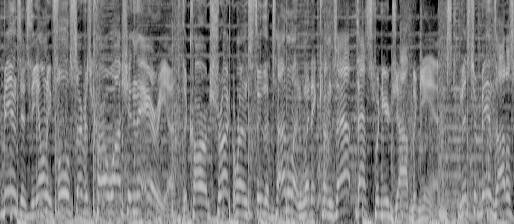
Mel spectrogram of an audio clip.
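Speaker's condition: No condition

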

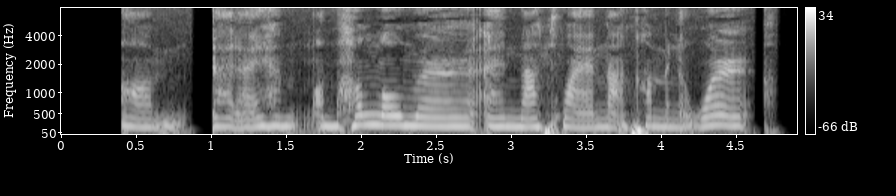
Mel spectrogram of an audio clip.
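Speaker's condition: Cleft palate; congenital

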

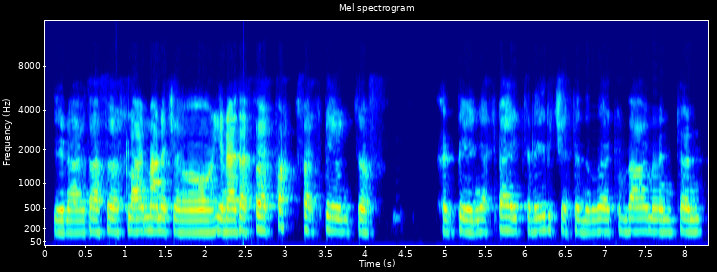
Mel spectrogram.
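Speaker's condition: Profound deafness; congenital, diagnosed at 2.5 years, no language before diagnosis, cochlear implant about 9 years ago; learned to speak via speech trainer, mimicking mother's sounds, hours daily, uses sign language socially

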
